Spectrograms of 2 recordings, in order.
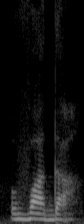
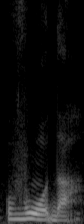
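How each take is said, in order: First: The first vowel sounds like a. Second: The first vowel sounds like o. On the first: The speaker calls it right. "the letter O should be pronounced like A" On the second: The speaker calls it wrong. "not вода"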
